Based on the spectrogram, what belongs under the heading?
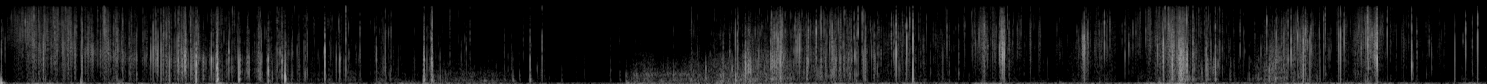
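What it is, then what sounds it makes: Plastic bubble wrap. Fingertips scratch clear plastic bubble wrap laid over a recorder, then hands cup and press the wrap. The result is dense, bright crinkling and sharp crackles that thin out to a quiet lull around five to six seconds before building again into louder bursts of crackling.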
